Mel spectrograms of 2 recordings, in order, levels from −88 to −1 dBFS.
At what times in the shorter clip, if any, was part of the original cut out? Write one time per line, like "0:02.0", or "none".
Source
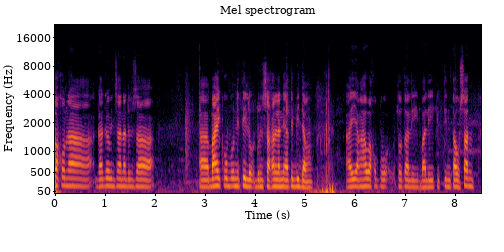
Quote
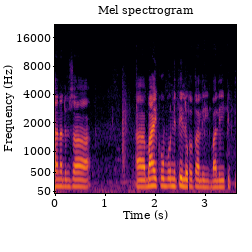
0:02.7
